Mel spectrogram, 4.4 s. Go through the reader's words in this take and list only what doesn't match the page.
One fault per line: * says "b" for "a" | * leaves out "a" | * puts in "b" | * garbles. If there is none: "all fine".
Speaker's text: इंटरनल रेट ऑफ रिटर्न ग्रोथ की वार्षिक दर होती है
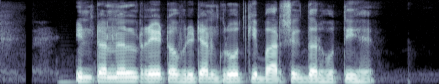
all fine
